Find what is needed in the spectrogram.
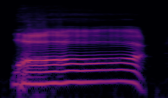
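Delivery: very loud, overjoyed, joyful cheer. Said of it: "I'm jumping for joy right now".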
